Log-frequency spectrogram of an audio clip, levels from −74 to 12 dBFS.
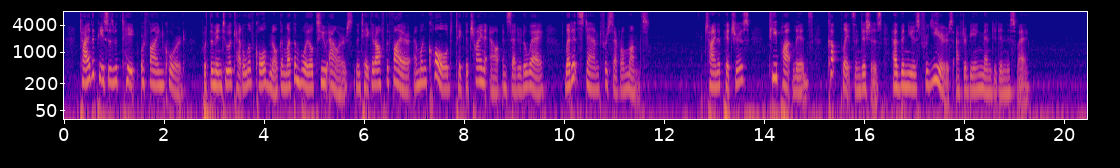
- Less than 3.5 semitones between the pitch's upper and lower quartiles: No, average, 5.0 semitones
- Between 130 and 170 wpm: No, average, 190 wpm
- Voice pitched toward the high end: No, medium, 175 Hz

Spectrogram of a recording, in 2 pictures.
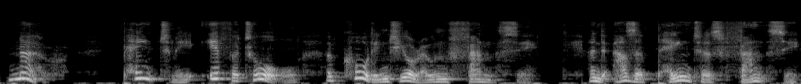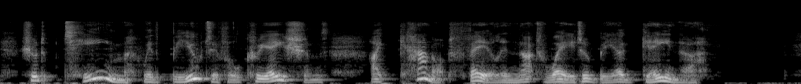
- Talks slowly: Yes, slow, 115 wpm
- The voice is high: No, low, 130 Hz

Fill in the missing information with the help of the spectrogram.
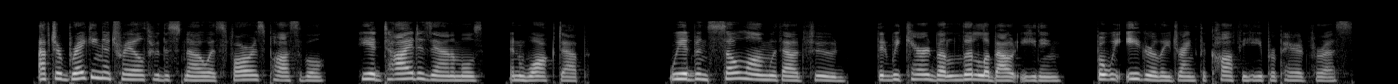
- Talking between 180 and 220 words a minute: Yes, average, 185 wpm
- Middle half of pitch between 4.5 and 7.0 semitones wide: No, average, 3.7 semitones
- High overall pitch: Yes, high, 200 Hz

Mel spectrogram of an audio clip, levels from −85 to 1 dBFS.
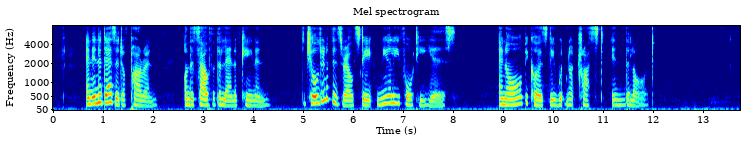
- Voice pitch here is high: Yes, high, 195 Hz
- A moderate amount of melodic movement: Yes, average, 3.8 semitones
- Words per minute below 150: Yes, average, 140 wpm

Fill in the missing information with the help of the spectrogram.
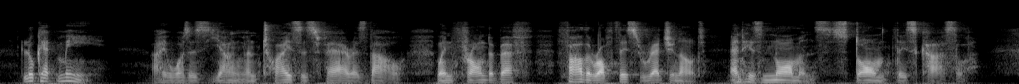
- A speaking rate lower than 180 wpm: Yes, average, 155 wpm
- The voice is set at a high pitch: No, very low, 90 Hz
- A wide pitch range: No, average, 3.6 semitones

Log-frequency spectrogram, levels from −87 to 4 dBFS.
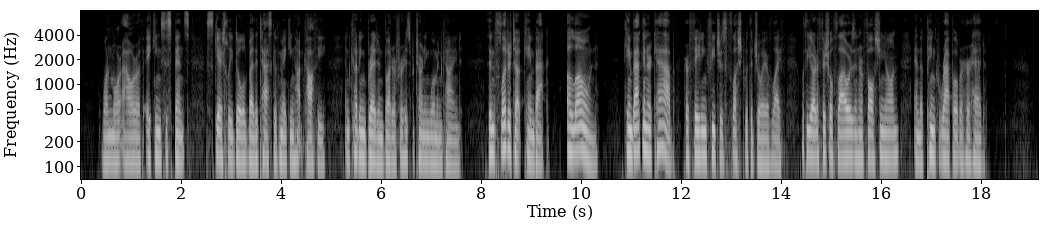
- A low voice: Yes, low, 125 Hz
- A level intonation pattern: Yes, narrow, 2.3 semitones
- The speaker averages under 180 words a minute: No, average, 185 wpm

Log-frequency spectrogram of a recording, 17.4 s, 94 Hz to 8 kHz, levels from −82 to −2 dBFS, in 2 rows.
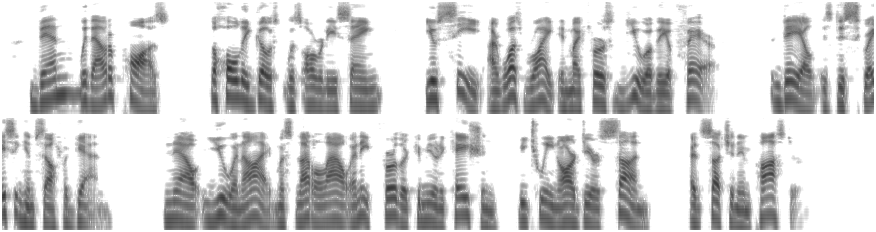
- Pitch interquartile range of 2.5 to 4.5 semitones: No, average, 5.2 semitones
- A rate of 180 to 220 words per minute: No, average, 155 wpm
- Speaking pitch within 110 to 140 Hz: Yes, low, 135 Hz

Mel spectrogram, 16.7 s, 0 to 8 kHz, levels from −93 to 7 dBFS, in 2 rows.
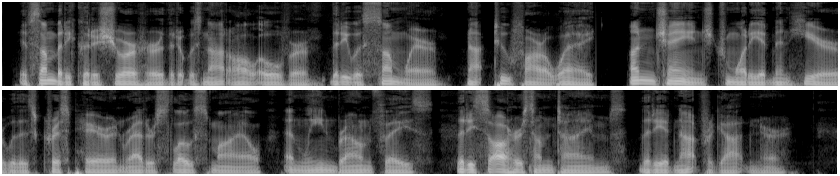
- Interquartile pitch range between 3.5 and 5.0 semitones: No, average, 2.8 semitones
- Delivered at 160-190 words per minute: Yes, average, 175 wpm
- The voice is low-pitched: Yes, very low, 75 Hz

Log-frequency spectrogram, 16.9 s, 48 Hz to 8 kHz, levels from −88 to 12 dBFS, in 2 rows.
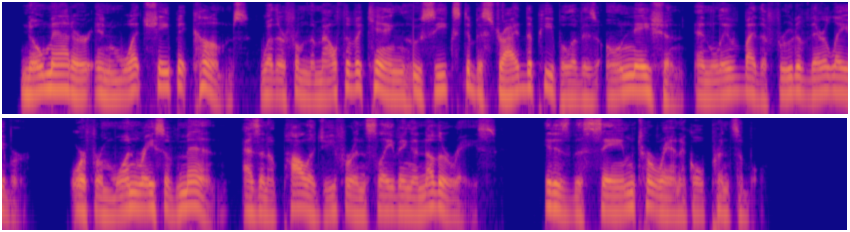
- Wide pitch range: No, average, 4.0 semitones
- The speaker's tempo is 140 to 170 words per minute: No, average, 180 wpm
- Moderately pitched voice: No, low, 120 Hz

